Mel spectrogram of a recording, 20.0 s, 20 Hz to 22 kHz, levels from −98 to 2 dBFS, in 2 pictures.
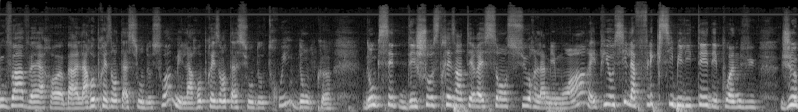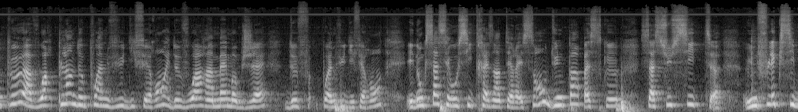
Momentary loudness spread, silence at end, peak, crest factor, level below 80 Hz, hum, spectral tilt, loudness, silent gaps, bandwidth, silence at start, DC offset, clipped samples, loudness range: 7 LU; 0 s; -8 dBFS; 16 dB; -48 dBFS; none; -5.5 dB/octave; -24 LUFS; none; 18 kHz; 0 s; under 0.1%; under 0.1%; 2 LU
